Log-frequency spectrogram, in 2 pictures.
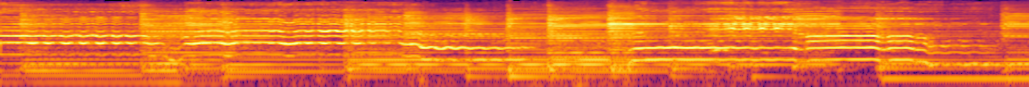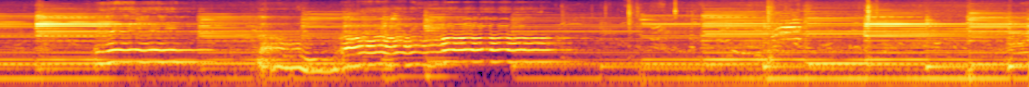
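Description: A male singer accompanying himself on acoustic guitar, singing long held notes with vibrato over the guitar's chords and bass notes.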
